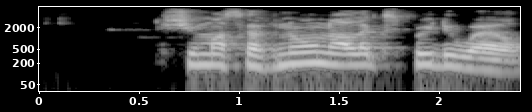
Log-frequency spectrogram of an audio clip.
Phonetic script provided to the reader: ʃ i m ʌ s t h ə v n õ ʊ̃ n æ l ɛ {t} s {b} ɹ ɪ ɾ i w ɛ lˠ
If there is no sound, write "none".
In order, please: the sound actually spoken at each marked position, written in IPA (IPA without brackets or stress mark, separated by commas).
k, p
